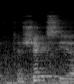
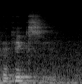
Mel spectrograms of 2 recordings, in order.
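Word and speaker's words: cachexia: في ناس بيحكوا كشيكسيا لكن هي النطق الصحيح لها كاكيكسيا.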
